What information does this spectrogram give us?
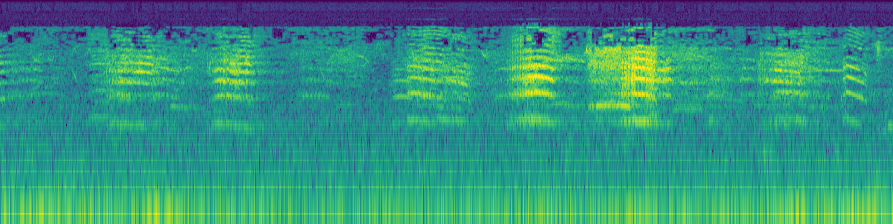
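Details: Black cockatoos at dusk give a series of short, nasal, harmonic screeches in spaced bursts, some quieter and more distant. A louder, harsher call near the end stands out over faint low background noise.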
